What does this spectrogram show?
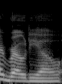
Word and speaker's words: Rodeo: My rodeo, although pronounced the way the cowboys do, was no less treasured than Beverly Hills.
